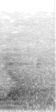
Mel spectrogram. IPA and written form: jɑːrd (yard)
